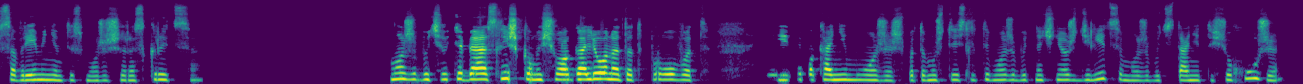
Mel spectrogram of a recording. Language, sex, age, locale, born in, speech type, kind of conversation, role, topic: Russian, female, 30-34, ru-RU, Russia, conversation, advice, advisor, Как перестать бояться просить о помощи, когда мне эмоционально тяжело?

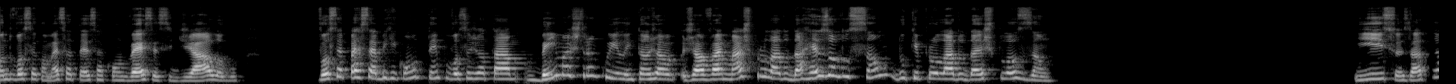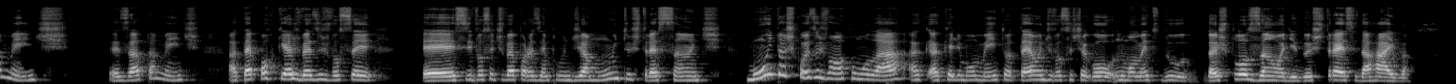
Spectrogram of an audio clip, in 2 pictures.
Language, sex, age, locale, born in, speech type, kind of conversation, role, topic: Portuguese, female, 30-34, pt-BR, Brazil, conversation, podcast, guest, Como vocês resolvem brigas em casa sem explodir?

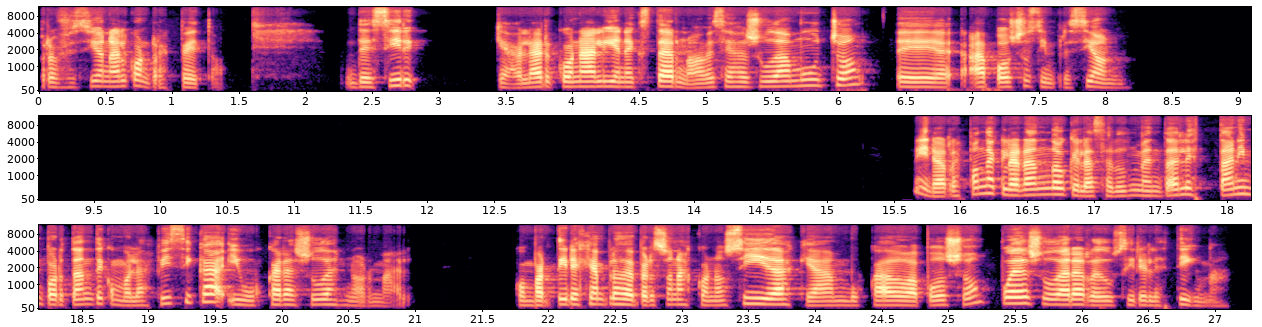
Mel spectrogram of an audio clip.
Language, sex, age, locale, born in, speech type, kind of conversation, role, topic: Spanish, female, 40-44, es-AR, Argentina, read, expert-assistant, expert, ¿Cuáles son las razones por las que las personas evitan buscar ayuda para problemas de salud mental?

